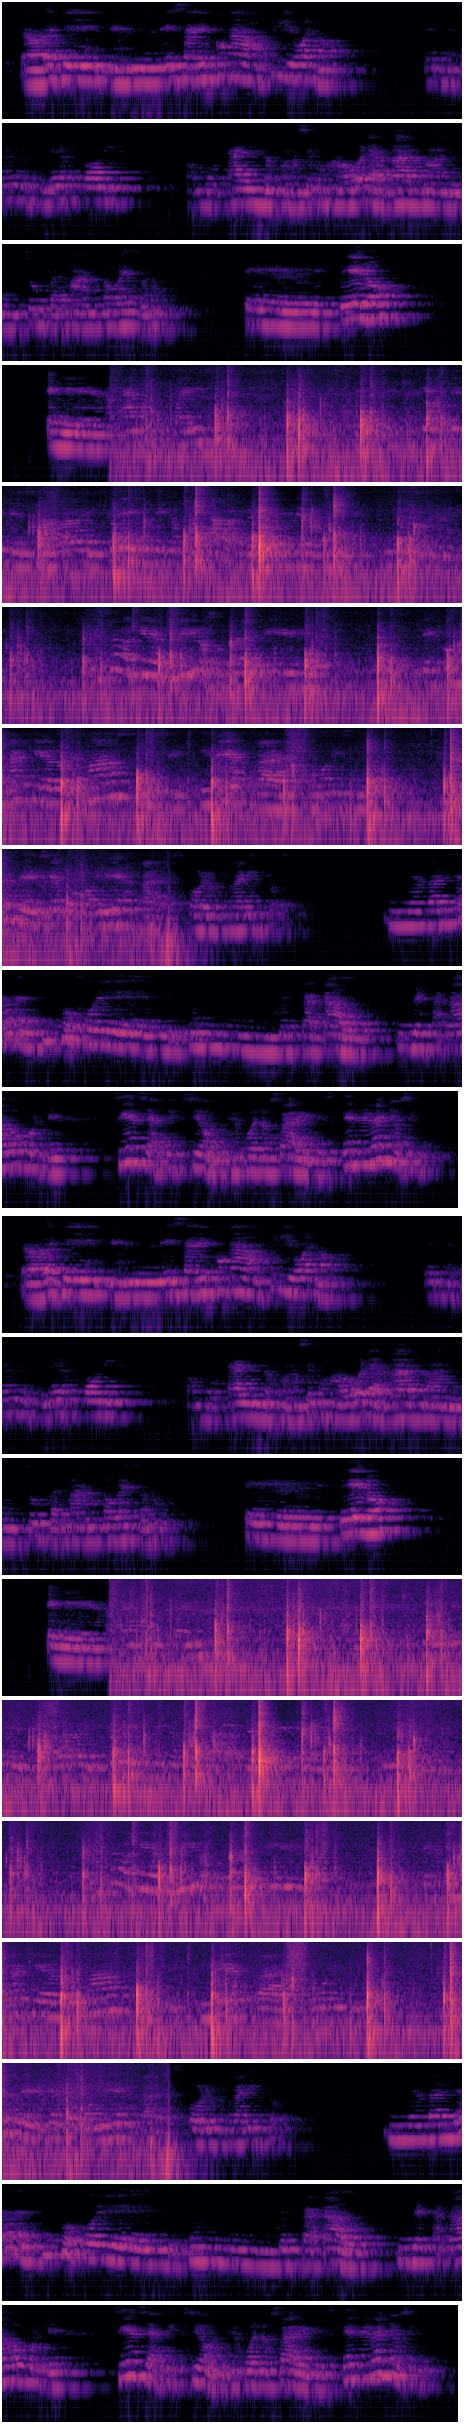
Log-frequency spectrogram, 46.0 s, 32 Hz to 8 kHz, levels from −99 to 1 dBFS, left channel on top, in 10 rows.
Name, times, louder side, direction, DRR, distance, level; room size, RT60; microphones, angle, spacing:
voice 1, 0.2-3.4 4.2-5.7 6.5-10.8 11.6-13.1 14.2-15.9 16.7-23.1 23.9-26.2 27.1-31.3 32.0-35.0 36.0-40.4 40.7-42.0 42.5-45.6, equal, 10° left, -13 dB, 4.5 m, -55 dB
sound 1, 14.9-33.9, right 5 dB, 45° right, 0.4 m, -45 dB
8.7 x 5.8 x 7.1 m, 0.76 s
head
